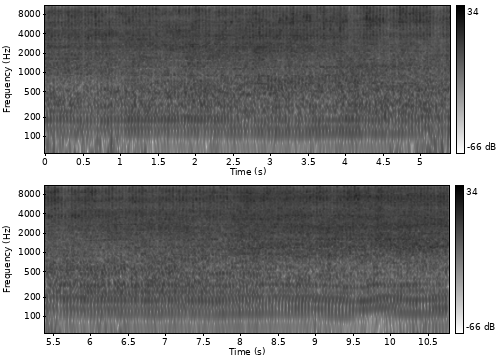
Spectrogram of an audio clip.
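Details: Free Craftsman riding mower said not to run, but the fault turned out to be the battery; oil checked as plenty, before the fuel drain and oil change: a steady single-cylinder thrum at an even pace with no misses or knocks. Normal running.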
